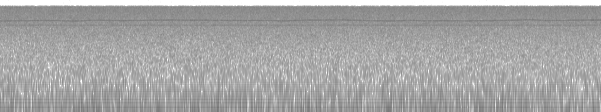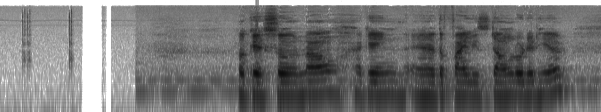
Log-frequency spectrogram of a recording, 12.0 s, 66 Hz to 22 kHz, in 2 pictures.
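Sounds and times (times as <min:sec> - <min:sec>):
low electrical hum: 0:00.0 - 0:12.0
short clicks: 0:06.2 - 0:06.8.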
